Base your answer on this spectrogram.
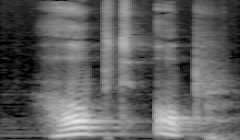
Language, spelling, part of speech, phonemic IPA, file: Dutch, hoopt op, verb, /ˈhopt ˈɔp/, Nl-hoopt op.ogg
- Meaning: inflection of ophopen: 1. second/third-person singular present indicative 2. plural imperative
